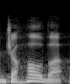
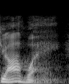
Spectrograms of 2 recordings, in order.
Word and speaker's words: Yahweh: the word Jehovah, or probably better pronounced Yahweh.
